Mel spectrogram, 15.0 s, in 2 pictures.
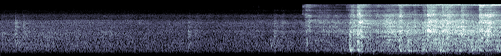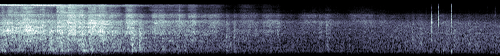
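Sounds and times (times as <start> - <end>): electric train passing: 0.6 - 14.0
wheels clattering over rail joints: 4.1 - 12.6.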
